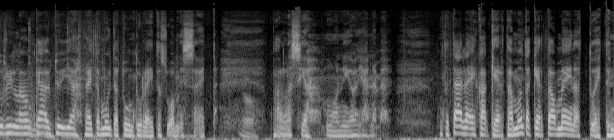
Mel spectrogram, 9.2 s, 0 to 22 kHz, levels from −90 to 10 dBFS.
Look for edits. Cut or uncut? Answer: uncut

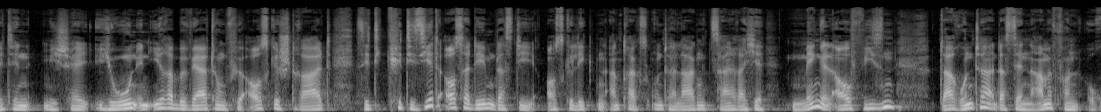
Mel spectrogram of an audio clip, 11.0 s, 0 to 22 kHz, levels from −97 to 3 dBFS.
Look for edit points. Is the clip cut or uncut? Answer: uncut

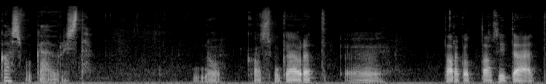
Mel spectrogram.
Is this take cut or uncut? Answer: uncut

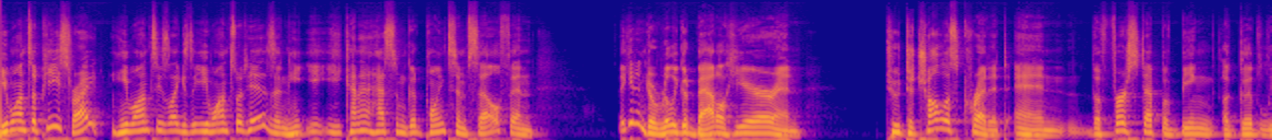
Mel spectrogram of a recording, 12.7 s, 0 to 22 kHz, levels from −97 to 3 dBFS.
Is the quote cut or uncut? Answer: uncut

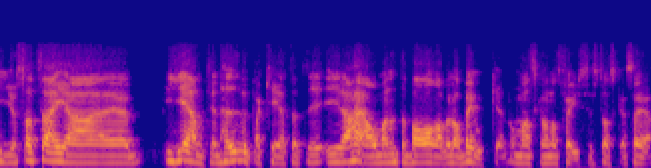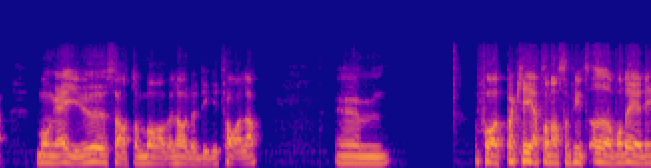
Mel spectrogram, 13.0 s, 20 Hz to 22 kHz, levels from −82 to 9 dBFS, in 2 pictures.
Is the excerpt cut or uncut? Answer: uncut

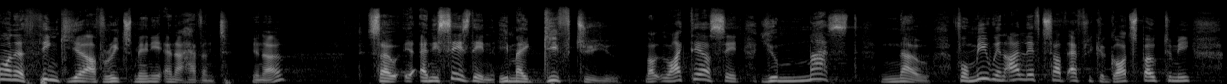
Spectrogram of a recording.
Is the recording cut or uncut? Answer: cut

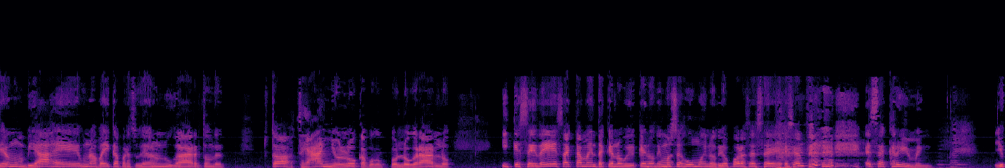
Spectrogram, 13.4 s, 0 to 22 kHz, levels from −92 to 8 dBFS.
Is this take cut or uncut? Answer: uncut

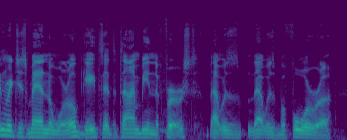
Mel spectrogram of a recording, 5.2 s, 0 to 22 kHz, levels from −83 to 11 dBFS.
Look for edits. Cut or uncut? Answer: uncut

